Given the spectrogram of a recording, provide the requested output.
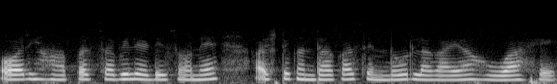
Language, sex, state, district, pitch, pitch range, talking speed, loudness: Hindi, female, Chhattisgarh, Korba, 225 Hz, 215-235 Hz, 130 wpm, -17 LUFS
